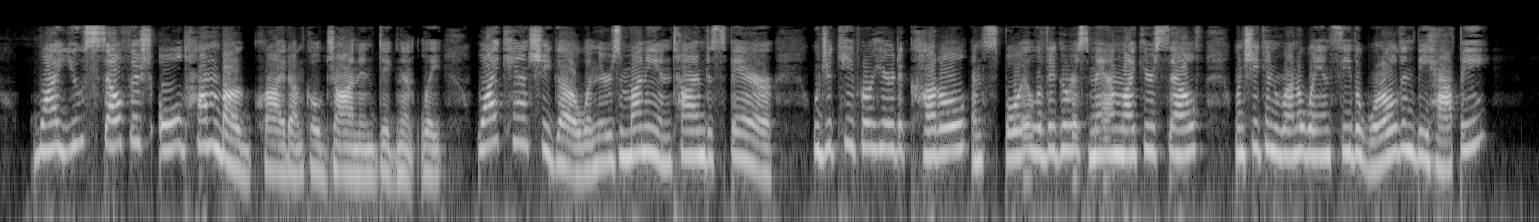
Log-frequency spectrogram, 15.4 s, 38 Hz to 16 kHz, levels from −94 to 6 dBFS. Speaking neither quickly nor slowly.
Yes: average, 180 wpm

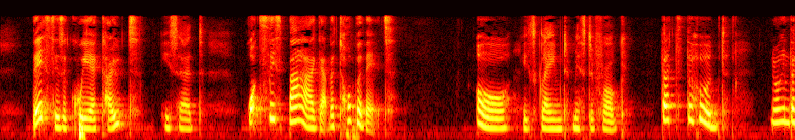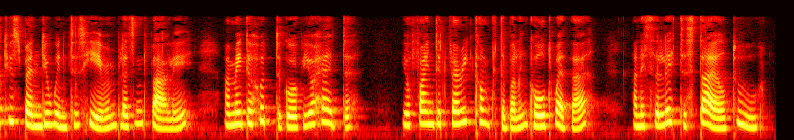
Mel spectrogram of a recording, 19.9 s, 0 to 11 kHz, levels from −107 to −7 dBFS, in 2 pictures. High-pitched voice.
Yes: high, 245 Hz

